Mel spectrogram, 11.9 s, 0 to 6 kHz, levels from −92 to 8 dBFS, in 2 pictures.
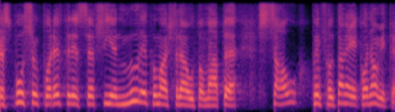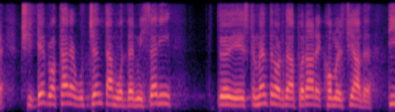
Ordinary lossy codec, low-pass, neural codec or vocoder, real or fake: none; 5.4 kHz; codec, 16 kHz, 0.5 kbps, FunCodec, trained on Chinese and English, 25 frames a second; fake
